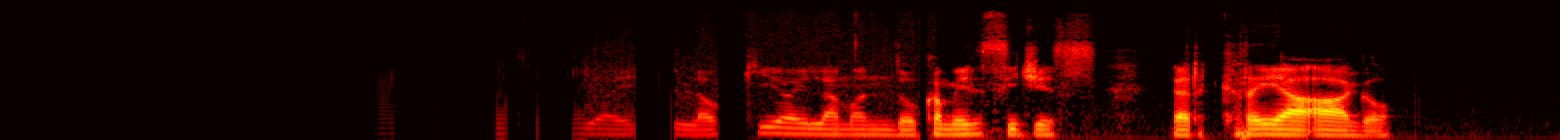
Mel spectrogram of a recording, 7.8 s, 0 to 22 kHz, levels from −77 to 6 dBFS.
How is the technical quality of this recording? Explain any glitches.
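The opening fade-in has one clear flaw. From 0.0 to 4.69 s there is truncation distortion on a fade. The gain stage drops low-order bits without dither, which fits an 8-bit path, so quiet passages collapse into square steps. It sounds gritty. The waveform shows a staircase, and the spectrogram shows broadband speckle.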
